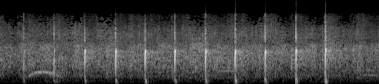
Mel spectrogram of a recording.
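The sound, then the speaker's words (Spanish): Steady rhythmic hand clapping, about ten sharp claps in even time at a brisk pace, sounding like a group clapping in unison in praise to the Lord, with no talking. “Dele una, dele palmas al Señor, hermano.”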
